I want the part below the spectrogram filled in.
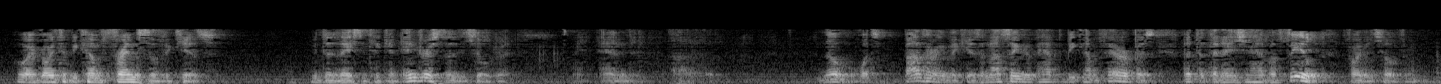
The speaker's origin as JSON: {"language": "English", "town": "Milwaukee", "region": "Wisconsin", "country": "United States", "tie": "born or raised there", "said": "I grew up in Milwaukee in the 1930s."}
